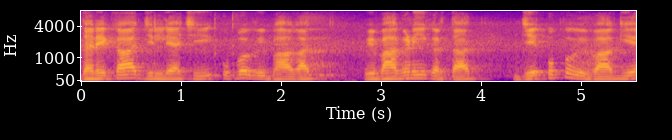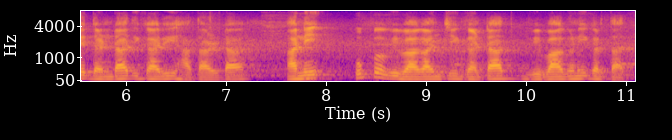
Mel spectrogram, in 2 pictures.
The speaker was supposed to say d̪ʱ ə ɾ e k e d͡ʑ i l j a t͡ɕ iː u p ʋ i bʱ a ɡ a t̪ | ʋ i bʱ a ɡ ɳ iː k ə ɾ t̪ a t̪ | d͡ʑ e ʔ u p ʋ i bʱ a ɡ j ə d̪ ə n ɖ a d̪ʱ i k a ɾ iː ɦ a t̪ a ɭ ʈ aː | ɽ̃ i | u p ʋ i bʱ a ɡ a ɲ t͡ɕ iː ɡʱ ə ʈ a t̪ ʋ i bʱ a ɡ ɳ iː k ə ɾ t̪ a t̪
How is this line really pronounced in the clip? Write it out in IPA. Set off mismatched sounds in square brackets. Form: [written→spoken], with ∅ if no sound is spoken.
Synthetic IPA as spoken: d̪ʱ ə ɾ e k [e→a] d͡ʑ i l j a t͡ɕ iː u p ʋ i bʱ a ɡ a t̪ | ʋ i bʱ a ɡ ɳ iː k ə ɾ t̪ a t̪ | d͡ʑ e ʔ u p ʋ i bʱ a ɡ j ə d̪ ə [n→ɳ] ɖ a d̪ʱ i k a ɾ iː ɦ a t̪ a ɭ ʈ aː | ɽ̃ i | u p ʋ i bʱ a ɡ a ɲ t͡ɕ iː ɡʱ ə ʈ a t̪ ʋ i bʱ a ɡ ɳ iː k ə ɾ t̪ a t̪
